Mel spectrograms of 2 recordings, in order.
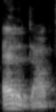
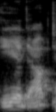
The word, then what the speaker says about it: EdAdapt: So EdAdapt is pronounced EdAdapt, not EAdapt, which we get ourselves into trouble with that.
